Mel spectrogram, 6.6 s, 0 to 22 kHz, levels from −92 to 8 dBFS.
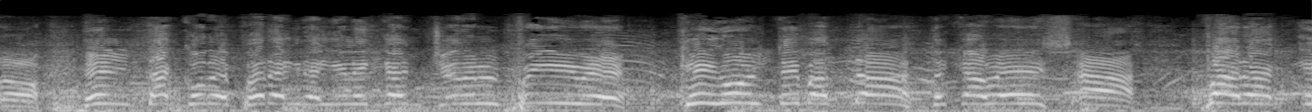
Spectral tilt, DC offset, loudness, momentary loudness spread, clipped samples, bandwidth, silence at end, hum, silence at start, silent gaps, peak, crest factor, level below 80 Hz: -6 dB/octave; under 0.1%; -12 LUFS; 4 LU; under 0.1%; 12 kHz; 0 s; none; 0 s; none; 0 dBFS; 12 dB; -28 dBFS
